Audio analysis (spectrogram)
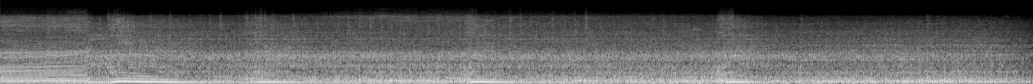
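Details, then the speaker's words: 49cc two-stroke motorized bicycle engine: on quick revs, a distinctive low droning hum rises under the exhaust each time it winds down. Owner suspects internal vibration, as the crank feels chunky and its crank weights wobble from not being true. "I feel some vibration in the motor, and if you have a keen ear, you can actually hear it. When I rev up the bike and let the motor wind down, you hear a very distinctive hum."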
